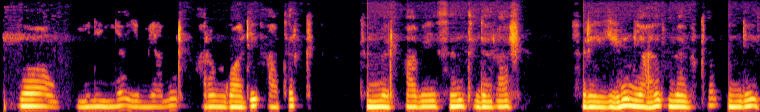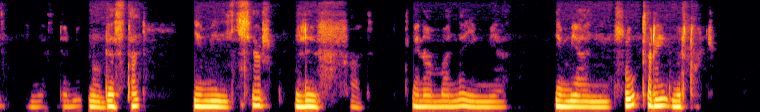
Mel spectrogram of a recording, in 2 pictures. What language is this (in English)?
Amharic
